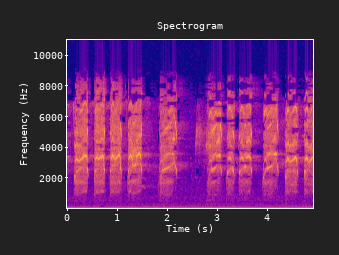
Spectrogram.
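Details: At a Finger Lakes nest in the US, an osprey squawks on a July 2021 morning beside its preening mate, caught by a solar nest camera: bursts of strident, ringing chirps in quick clusters, with a short pause near the middle.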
